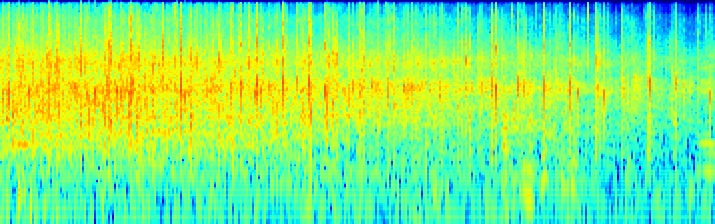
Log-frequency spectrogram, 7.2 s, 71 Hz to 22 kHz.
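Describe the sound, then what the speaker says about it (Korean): Audience applause at a school winter performance in a hall, sustained dense clapping from a large crowd throughout, loud and even before thinning slightly toward the end. "5학년 친구들에게 큰 박수 부탁드립니다"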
